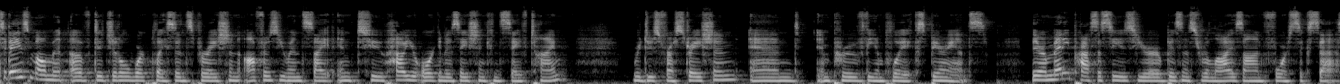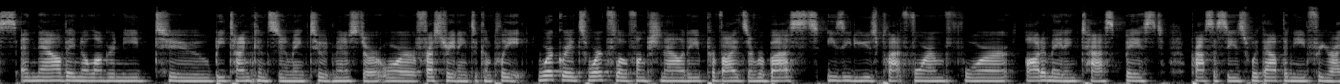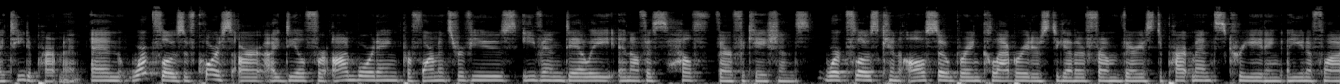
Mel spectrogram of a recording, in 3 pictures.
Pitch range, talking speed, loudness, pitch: 165-185 Hz, 150 wpm, -22 LUFS, 170 Hz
